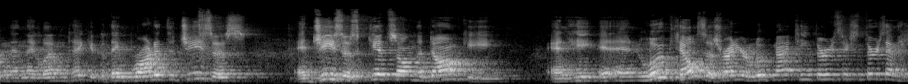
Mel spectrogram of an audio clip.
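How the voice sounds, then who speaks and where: A man preaching a sermon as pastor, animated, dropping his voice low for emphasis and acting out the crowd's cries, recorded in a church sanctuary. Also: roomy sound, low-quality recording.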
